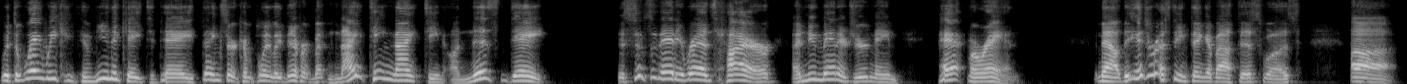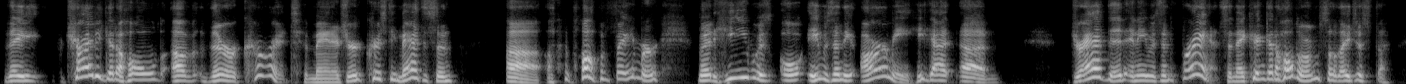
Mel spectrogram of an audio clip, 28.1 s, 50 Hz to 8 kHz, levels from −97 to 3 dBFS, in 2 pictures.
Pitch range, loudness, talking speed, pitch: 145-225 Hz, -27 LUFS, 170 wpm, 180 Hz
